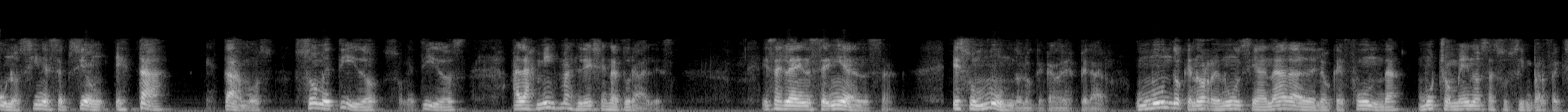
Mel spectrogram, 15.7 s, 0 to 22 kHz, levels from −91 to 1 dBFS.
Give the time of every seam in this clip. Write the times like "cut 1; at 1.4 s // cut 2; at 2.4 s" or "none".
cut 1; at 7.5 s // cut 2; at 9.4 s // cut 3; at 11.2 s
